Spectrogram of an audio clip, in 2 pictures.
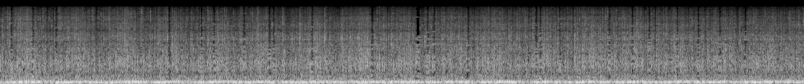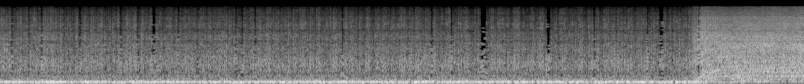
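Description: Race car engines idle with a deep, loud rumble.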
